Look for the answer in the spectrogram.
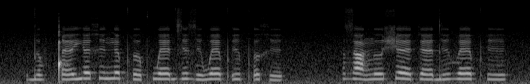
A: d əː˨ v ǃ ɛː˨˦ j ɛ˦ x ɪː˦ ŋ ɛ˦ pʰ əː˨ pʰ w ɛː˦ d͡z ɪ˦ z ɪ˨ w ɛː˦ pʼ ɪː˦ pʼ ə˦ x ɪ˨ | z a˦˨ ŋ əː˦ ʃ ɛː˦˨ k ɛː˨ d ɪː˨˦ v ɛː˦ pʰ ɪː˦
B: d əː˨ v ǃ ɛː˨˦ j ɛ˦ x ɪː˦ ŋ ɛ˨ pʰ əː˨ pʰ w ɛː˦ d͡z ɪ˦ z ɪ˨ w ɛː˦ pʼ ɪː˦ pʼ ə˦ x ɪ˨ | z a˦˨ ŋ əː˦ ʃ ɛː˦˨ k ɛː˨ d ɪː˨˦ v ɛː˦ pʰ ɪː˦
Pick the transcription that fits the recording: A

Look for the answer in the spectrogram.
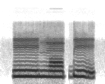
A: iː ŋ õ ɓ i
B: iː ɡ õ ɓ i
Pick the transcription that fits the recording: A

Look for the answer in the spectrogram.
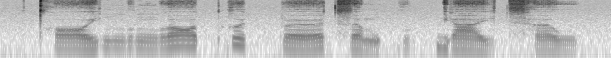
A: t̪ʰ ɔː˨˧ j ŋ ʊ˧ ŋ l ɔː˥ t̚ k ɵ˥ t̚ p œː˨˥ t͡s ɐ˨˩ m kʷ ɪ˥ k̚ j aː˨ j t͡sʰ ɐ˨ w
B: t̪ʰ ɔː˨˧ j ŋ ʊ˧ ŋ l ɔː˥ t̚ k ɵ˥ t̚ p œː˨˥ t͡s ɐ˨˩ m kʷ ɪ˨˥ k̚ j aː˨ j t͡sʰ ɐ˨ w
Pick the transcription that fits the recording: B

